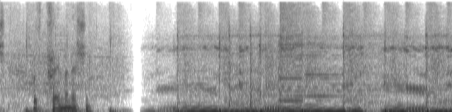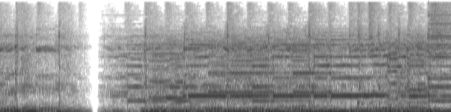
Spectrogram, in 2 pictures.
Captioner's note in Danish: Bifald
